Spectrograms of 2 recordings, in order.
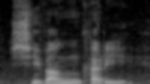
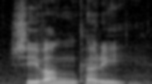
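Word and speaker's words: Śivaṅkarī: it shows a couple names here name 408 shivangkari shivang kari shivangkari she who brings auspiciousness is the very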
